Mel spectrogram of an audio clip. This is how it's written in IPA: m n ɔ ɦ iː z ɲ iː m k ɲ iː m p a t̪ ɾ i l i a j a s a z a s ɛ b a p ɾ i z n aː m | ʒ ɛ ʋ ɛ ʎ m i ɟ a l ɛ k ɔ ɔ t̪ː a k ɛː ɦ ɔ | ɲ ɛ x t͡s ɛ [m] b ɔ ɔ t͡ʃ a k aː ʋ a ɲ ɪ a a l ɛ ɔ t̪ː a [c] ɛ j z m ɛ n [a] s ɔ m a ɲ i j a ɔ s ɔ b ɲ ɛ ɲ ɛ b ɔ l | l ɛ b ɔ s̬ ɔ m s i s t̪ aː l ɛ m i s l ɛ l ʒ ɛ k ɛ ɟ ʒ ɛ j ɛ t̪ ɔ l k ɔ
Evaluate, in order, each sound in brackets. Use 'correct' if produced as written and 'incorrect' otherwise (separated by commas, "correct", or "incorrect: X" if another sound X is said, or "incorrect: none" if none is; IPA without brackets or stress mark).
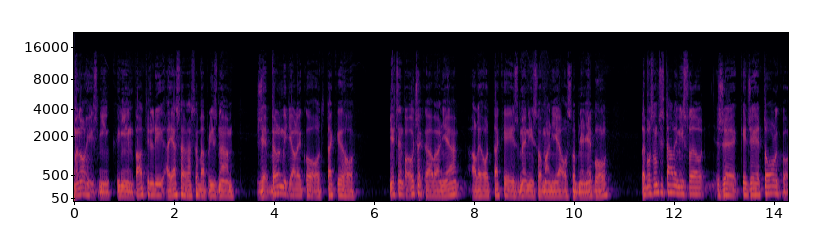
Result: correct, incorrect: k, incorrect: i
